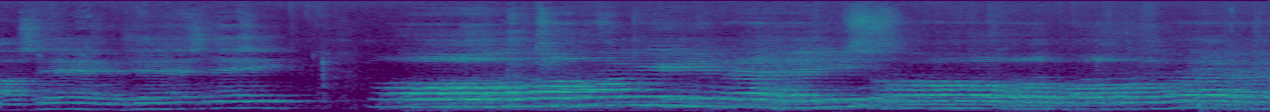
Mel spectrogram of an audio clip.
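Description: Church choir singing plainchant at the opening of a High Mass. A thinner line of voice is heard first; then, after a short break, fuller and louder singing begins about four seconds in and carries on.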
